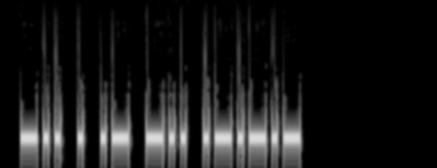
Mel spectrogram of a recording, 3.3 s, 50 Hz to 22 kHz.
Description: Morse code, heard as a keyed tone, about 28 wpm, 700 Hz. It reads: DEAD.
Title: Sentences from Top 1500 Words 28wpm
